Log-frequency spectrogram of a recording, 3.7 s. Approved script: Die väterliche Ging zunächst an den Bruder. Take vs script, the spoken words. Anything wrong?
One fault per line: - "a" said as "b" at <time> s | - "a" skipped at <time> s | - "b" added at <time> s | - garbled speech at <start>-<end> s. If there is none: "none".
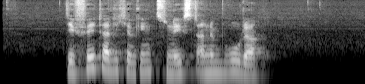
none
